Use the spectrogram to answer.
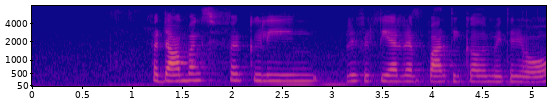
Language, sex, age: Afrikaans, female, 18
